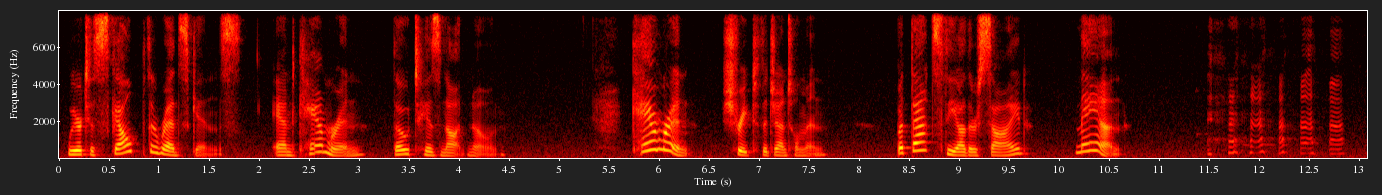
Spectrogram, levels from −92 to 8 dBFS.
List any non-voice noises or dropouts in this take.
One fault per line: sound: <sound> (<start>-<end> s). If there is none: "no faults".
sound: laugh (11.4-12.9 s)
